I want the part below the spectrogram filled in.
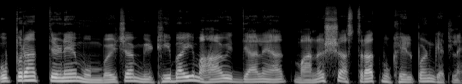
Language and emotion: Goan Konkani, neutral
